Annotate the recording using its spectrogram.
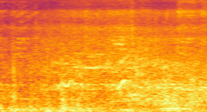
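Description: Wind buffeting an action camera's microphone as a fairground thrill ride swings the rider through the air: a loud, low, steady rumble.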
